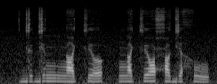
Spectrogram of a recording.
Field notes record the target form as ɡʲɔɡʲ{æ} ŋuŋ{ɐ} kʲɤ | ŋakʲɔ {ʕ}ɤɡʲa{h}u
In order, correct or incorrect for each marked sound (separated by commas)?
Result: incorrect, incorrect, incorrect, correct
